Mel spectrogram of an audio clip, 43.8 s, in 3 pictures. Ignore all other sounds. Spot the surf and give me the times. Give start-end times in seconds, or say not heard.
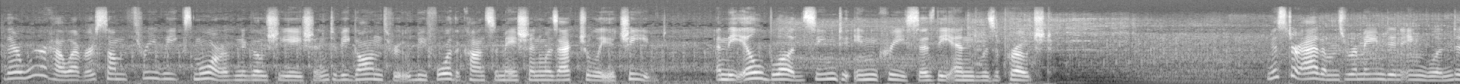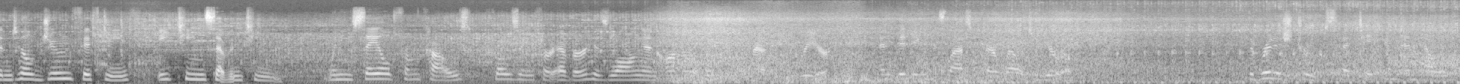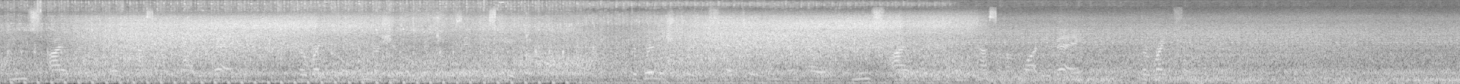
21.0-43.7.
